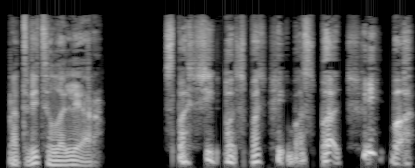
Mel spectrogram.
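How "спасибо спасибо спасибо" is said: high voice breaking into a wheeze; rattled off hoarsely. A narrator's reading. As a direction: gabble thanks, voice cracking. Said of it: "протараторил Филимонов, сбиваясь на хрип".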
